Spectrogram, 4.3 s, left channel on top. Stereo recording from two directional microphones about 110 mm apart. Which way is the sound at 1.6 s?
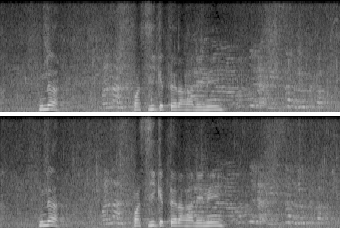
10° right (ahead or behind).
